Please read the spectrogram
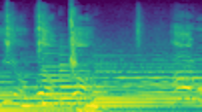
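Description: Electric keyboard playing sustained worship chords, the chord changing about a second in, with a voice over it through the microphones.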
